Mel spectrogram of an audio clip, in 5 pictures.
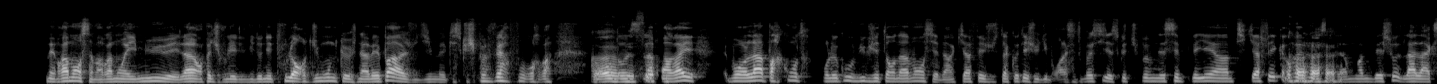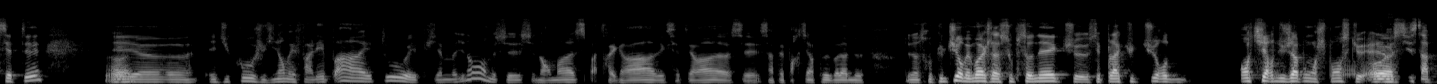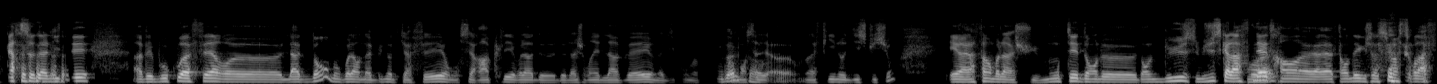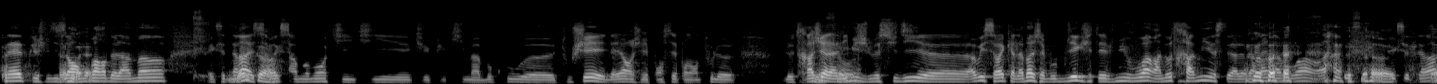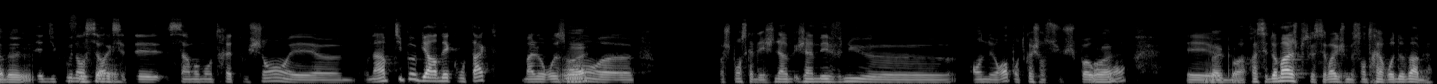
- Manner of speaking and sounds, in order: laughing while speaking: "qu'est-ce que je peux faire pour, heu"; laugh; tapping; laugh; stressed: "personnalité"; laugh; other background noise; laughing while speaking: "sur la fenêtre"; laughing while speaking: "Ouais, c'est ça, ouais"; chuckle; blowing
- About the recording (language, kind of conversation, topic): French, podcast, Peux-tu raconter une fois où un inconnu t’a aidé pendant un voyage ?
